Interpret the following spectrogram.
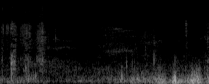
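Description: Faint handling noise as a radio-controlled car is carried, then a couple of soft low thumps near the end as it is set down on asphalt.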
